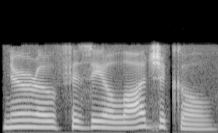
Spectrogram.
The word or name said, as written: neurophysiological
